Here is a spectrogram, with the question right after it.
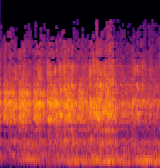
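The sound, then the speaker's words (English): A taxi cab engine starts and rumbles steadily and loudly, a constant droning hum with a gritty rasp, as the cab drives off, with no voices. “Fish those keys out of your pocket and get this bucket of bolts going.”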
